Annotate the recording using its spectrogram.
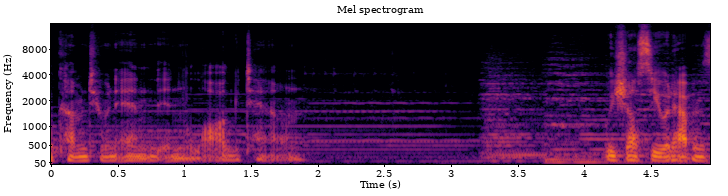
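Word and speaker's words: Loguetown: uh we're also corrected it's technically log town I guess I don't know how they pronounce it I'm probably going to end up saying log town but it's log town like the epilog and the prologue as in the end and the beginning that's I like that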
